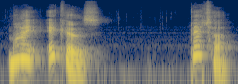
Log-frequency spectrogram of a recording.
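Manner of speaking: put-on a shaken girl easing; fragile young woman. A narrator's reading. Adela high and fragile.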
